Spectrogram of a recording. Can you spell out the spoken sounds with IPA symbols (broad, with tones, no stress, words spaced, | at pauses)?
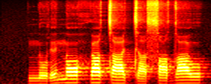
no˩ɾɘ˥nɔ˥hu˥ tˤi˧ ti˩sˤɘ˧dˤo˥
